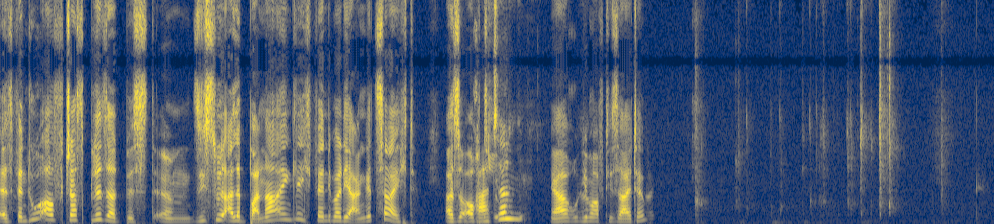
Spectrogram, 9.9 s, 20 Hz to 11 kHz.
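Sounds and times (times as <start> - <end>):
speech: 0.0 - 7.0
typing on a computer keyboard: 6.9 - 9.6.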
